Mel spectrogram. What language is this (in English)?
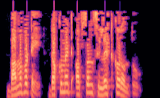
Odia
